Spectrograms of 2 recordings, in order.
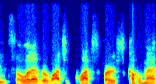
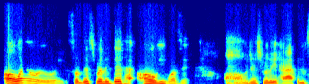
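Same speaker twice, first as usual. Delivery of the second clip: higher-pitched surprised self-quote; dawning realization; 7 semitones higher than usual. Retold or imitated. Grown son realizing dad's stories were true, surprised. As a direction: act out a sudden, puzzled realization.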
